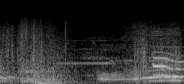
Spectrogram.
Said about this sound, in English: Aww, it's a baby one. Sounds so quaint and cute. It's a baby Triceratops.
